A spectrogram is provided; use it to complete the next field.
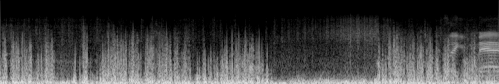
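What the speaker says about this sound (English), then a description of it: "I have no idea if you're gonna be able to hear this clearly because it's so windy." Strong beach wind buffets the microphone in a continuous loud roar and rumble that swamps everything else, with only brief lulls in the gusting.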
